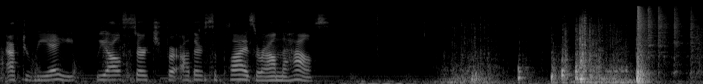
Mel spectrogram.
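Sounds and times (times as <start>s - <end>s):
speech: 0.1s - 3.4s
cooking pot for beef stew slipping and clattering: 4.5s - 7.0s.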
